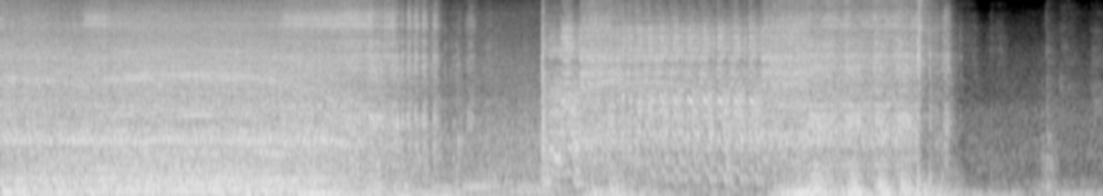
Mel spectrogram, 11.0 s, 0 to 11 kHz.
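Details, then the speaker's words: Mitsubishi Sigma with newly fitted 32/36 Weber replacing a dead Mikuni carburettor: starter churns about three times a second, engine catches, stumbles unevenly and fades; water still running through the intake manifold, lean fuel mix suspected. "So it seems that water is still running through the intake manifold."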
